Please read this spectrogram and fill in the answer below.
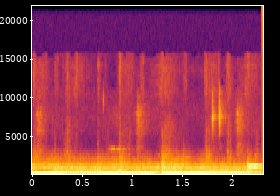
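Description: Background music: a sustained low melody whose note changes about every half second, with ringing, gong-like overtones.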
